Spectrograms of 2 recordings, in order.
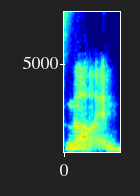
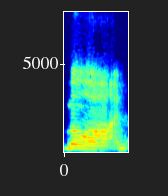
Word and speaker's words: Milan: like for example like my name is melon but a lot of people say milan or milan right just like they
